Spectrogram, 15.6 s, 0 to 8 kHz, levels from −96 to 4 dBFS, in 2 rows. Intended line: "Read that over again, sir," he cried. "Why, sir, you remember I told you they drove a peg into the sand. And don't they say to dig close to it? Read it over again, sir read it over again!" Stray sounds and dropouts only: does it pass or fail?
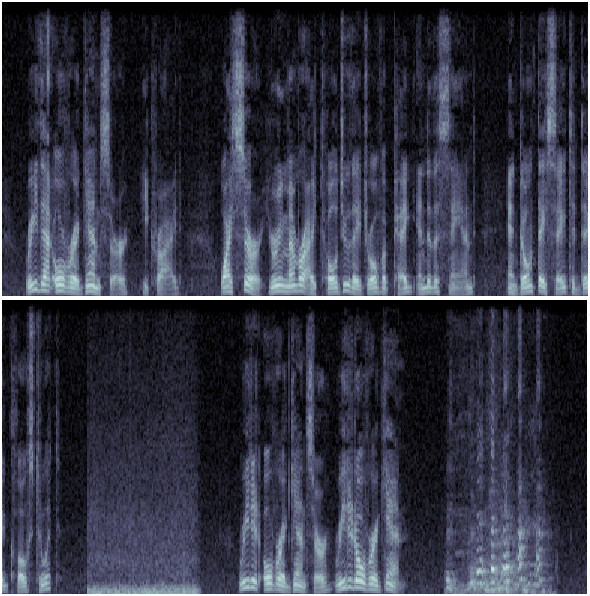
fail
